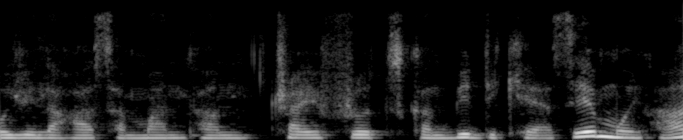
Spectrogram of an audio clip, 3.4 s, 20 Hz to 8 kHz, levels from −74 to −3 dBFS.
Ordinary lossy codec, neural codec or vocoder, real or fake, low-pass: none; codec, 24 kHz, 0.9 kbps, WavTokenizer, medium speech release version 1; fake; 7.2 kHz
